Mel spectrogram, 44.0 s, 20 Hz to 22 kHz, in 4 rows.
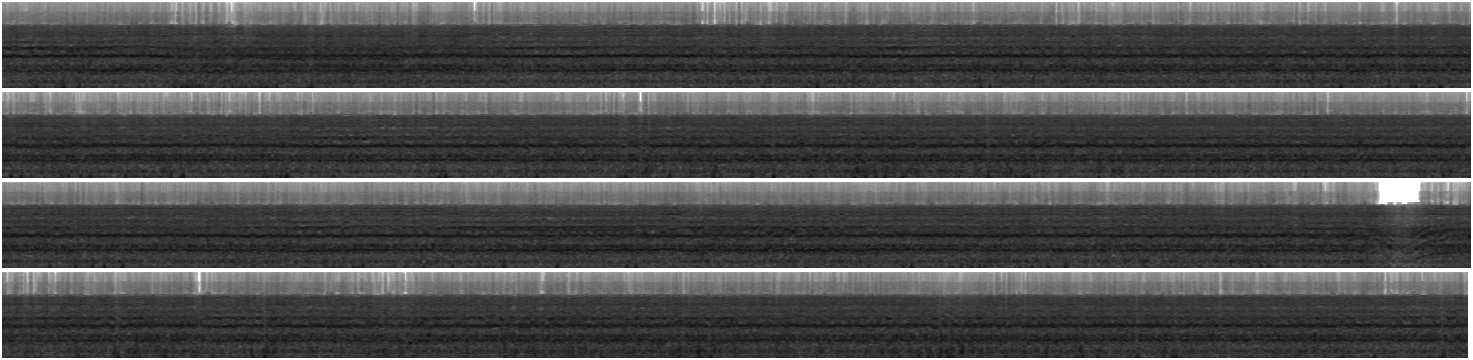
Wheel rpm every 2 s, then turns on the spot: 220, 210, 220, 230, 230, 230, 230, 230, 230, 240, 230, 230, 220, 210, 230, 230, 180, 230, 230, 240, 230, 230.
none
